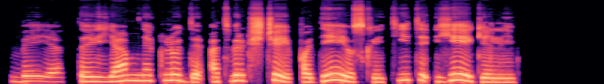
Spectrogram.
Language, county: Lithuanian, Telšiai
